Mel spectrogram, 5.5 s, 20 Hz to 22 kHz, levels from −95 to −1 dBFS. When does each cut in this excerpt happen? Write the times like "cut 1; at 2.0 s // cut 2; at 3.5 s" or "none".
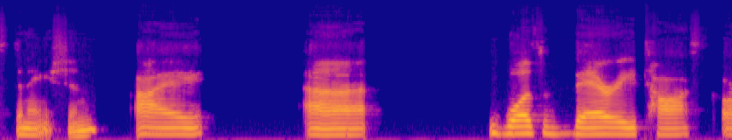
none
